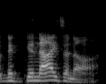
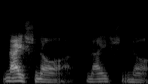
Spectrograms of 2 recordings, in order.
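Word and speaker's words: Gneisenau: Nishnaw. The G is silent.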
